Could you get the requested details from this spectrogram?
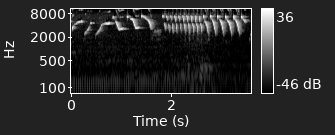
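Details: Canary in full song, played to encourage silent canaries to sing: a string of bright upward-arching whistles followed by a long, dense, rapidly repeated rolling trill.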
